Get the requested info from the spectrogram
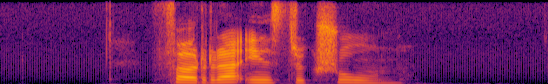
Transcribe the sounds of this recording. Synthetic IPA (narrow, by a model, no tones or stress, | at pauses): fœɾaʔɪnst̪ɾɵkɧuːn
